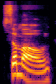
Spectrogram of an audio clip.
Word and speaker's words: Ximone: misspelled your name your your name is spelled that way simone but it's with an x and not an every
